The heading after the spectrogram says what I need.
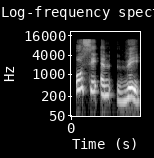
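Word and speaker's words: OCMW: connaître l'abréviation au CMV c'est comme ça qu'on prononce ocmv hein on dit pas W on dit V c'est le CPS euh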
